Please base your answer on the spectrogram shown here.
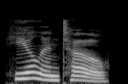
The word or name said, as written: heel-and-toe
